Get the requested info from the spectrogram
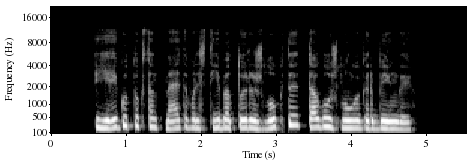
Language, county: Lithuanian, Vilnius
